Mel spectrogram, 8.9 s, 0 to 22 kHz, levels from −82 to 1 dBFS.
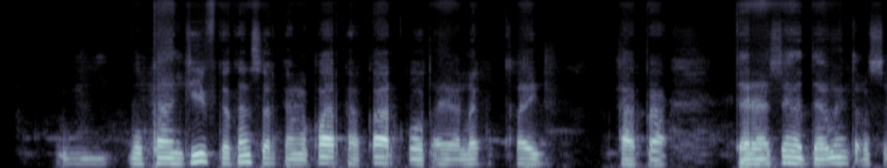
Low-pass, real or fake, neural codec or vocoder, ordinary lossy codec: none; fake; codec, 44.1 kHz, 2.6 kbps, DAC; none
